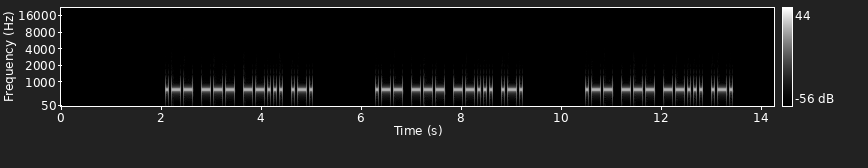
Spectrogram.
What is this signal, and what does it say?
Morse code, heard as a keyed tone, about 20 wpm, 700 Hz. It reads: WO7R WO7R WO7R
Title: USA Call Signs - 4 Characters - Repeated 3x - 20wpm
